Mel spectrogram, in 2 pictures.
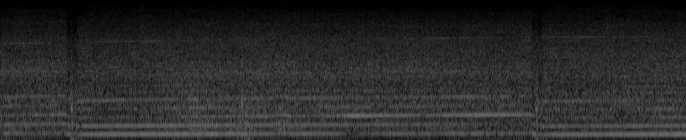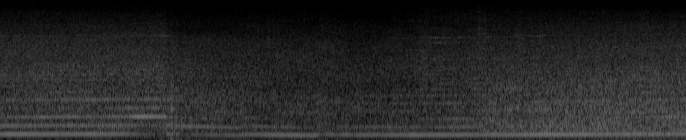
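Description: Tyres hiss on a wet track.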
